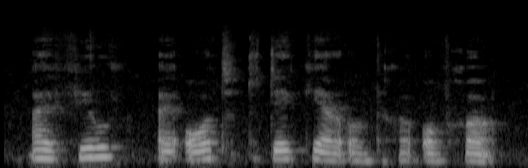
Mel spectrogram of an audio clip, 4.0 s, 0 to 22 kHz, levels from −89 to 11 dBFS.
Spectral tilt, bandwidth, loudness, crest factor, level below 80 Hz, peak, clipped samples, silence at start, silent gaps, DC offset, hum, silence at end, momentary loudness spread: -8 dB/octave; 12.5 kHz; -36 LUFS; 18 dB; -74 dBFS; -18 dBFS; under 0.1%; 0.2 s; none; under 0.1%; none; 0.25 s; 10 LU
